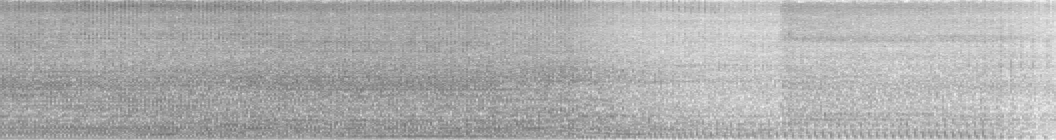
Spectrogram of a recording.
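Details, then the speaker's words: Pull-started trail mower engine on choke after fixing it up, with old thick oil overdue for a change: a steady, even single-cylinder chug that settles lower toward the end; it runs smoothly. "That's probably good. I got her started."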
